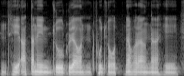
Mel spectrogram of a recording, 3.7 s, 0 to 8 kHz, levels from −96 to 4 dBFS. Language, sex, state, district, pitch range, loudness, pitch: Chakma, male, Tripura, Unakoti, 80-90 Hz, -19 LUFS, 85 Hz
